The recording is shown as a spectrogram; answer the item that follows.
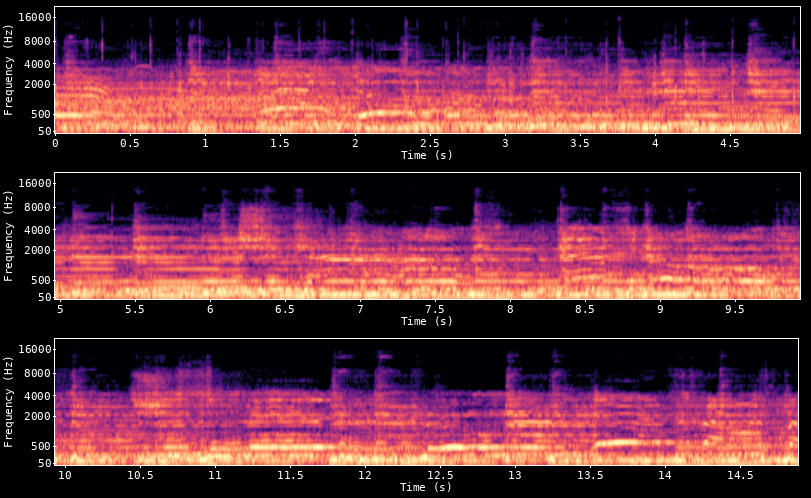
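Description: A steel-string acoustic guitar played solo and amplified in a large hall: a busy fingerpicked part that runs steadily throughout.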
